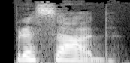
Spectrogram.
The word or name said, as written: प्रसाद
